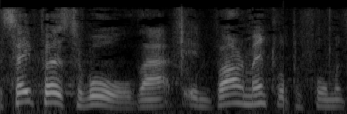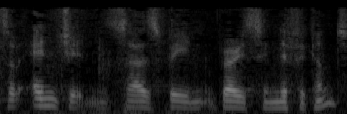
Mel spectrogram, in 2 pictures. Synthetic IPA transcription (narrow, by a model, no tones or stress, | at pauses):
seɪfɜˑ˞stʌvɔlˠðəɾɪ̃ɱvaɪɹə̃nmɛ̃ntʰˡl̩ˠpʰəfɔɹmə̃nsʌvɛ̃nd͡ʒɪ̰̃nz̥əzbĩnvɛɹisɪɡ̚nɪfɨkə̃nt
